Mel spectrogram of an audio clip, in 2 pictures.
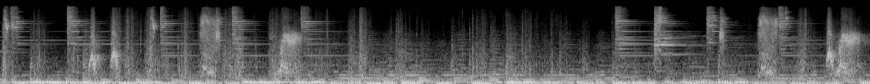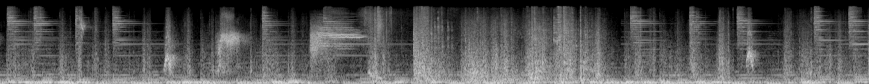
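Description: Fight-scene sound effects, repeated thuds and whacks, over a dramatic music score with a steady pulsing low beat.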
